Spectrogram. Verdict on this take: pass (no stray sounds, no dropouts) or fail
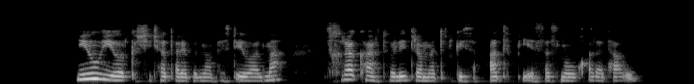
pass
